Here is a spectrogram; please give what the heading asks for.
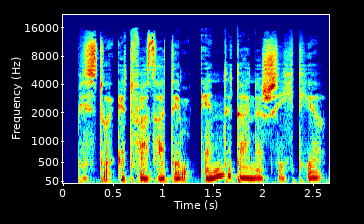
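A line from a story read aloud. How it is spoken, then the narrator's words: Whispered question. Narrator (German): fragte Lyle im Flüsterton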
